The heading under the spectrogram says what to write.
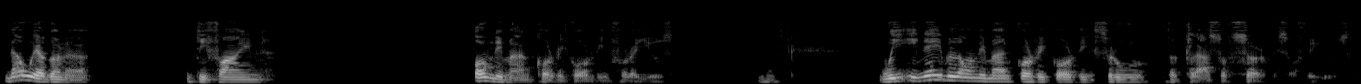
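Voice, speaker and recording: Very animated, a man with a low and very gravelly voice talks through a software task one step at a time. His instructor-style explanation comes in short, halting phrases over a somewhat dull, lo-fi recording of a screen tutorial.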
